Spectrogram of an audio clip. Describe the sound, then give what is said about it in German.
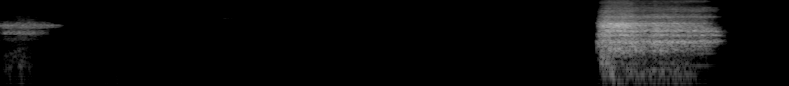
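A deep breath out and in during a guided breathing exercise: a short, soft airy breath at the start, then after a long silence a fuller, louder breath lasting about a second. “Tief und lange aus. Einatmen.”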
